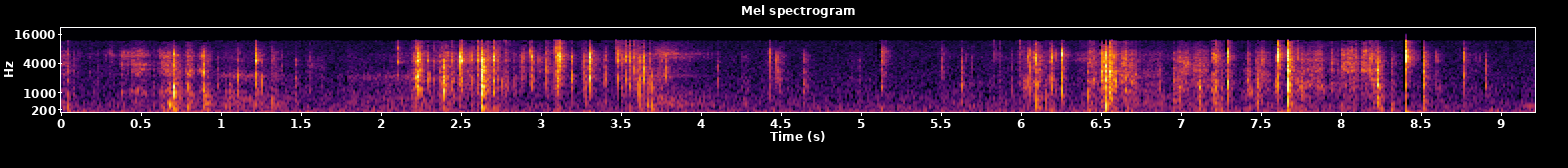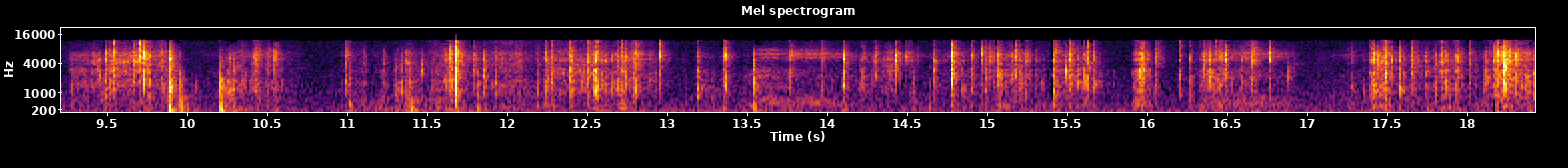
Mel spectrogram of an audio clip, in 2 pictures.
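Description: A blind-bag packet being torn open and its wrapping crinkled by hand, in irregular bursts of crackly rustling with short pauses.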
